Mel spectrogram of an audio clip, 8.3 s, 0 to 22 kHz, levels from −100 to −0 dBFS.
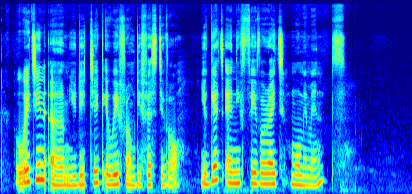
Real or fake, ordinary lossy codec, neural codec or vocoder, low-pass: real; none; none; none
